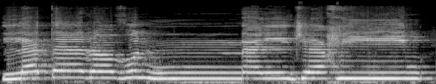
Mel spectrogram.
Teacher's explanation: نون کو ادا کرتے ہوئے ناک میں آواز کو ہولڈ کرنا ہے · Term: گننا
